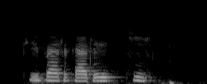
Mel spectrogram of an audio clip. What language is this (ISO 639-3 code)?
kln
